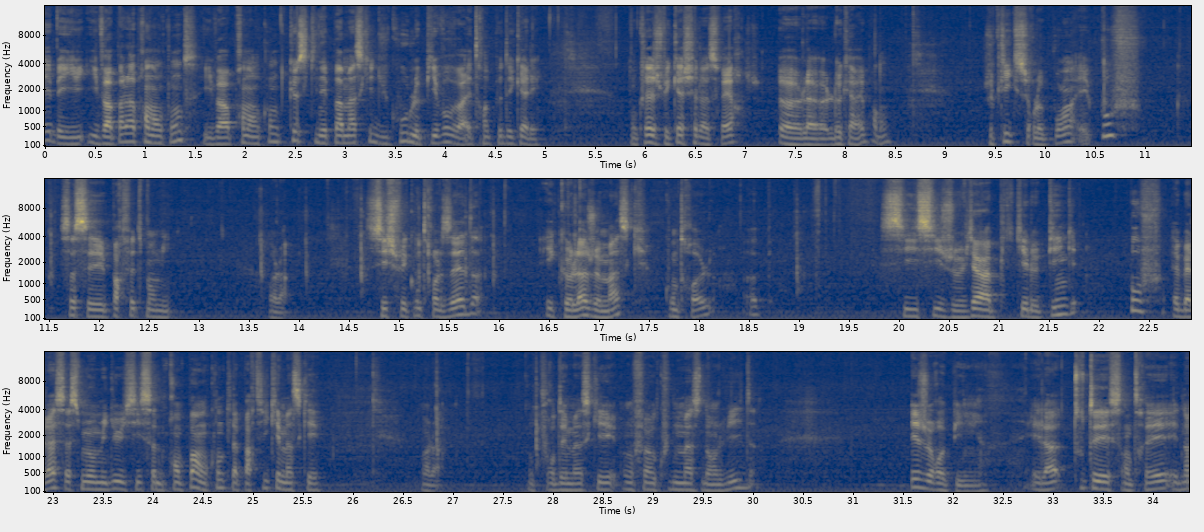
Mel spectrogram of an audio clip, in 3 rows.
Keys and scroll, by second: 15.1 ctrl+z.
